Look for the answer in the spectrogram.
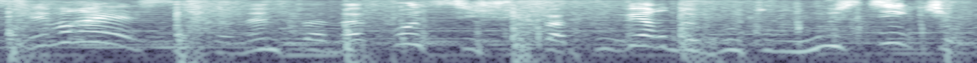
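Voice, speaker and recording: A woman voicing Tib, a gentle, teased young boy in a French cartoon, speaking earnestly and a little plaintively. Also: high voice, expressive, quick pace. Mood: fed up. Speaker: lead character. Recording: cartoon dialogue with loud music.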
